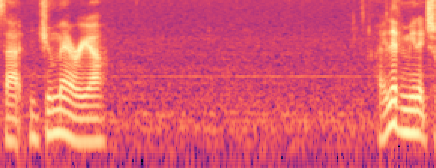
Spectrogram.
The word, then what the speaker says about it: Jumeirah: How do you pronounce that? Jumeirah.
